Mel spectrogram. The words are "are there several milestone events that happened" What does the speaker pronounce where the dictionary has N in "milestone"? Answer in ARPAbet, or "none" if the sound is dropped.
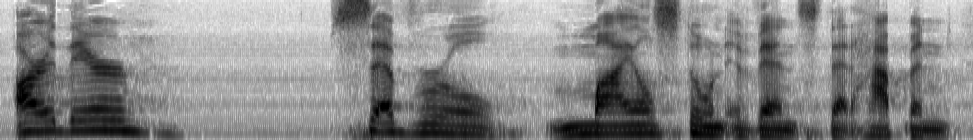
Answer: N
